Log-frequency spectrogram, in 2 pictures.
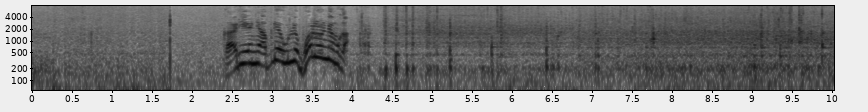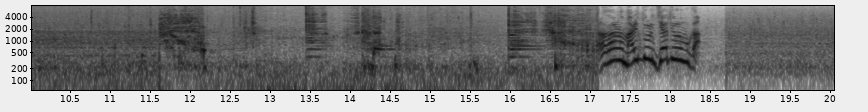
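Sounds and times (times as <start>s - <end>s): food sizzling in hot oil: 2.8s - 17.1s.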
